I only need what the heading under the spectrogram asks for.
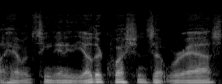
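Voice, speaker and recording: The man's pitch is very deep and low. The recording is very clean, with a silent background. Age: 60s. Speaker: state senator. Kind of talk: radio interview.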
